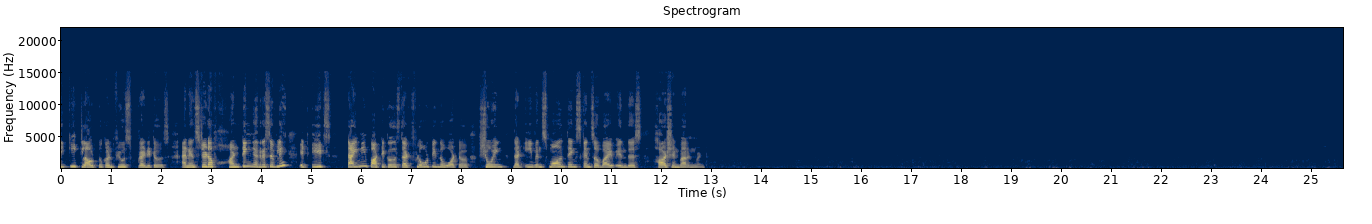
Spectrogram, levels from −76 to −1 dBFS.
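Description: Nothing in the speech stood out as a technical problem on listening.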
